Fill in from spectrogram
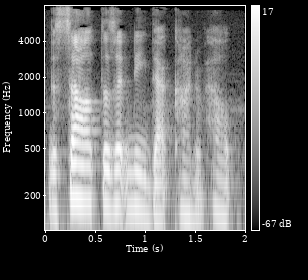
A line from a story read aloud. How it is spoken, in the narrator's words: he said flatly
